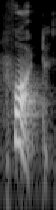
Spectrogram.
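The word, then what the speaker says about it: fought: बिल्कुल ध्यान से देखेंगे एफ ओ यू जी एचटी तो क्या पढ़ेंगे दोस्तों फॉट क्या पढ़ेंगे दोस्तों फॉट एफ से होता है फ और ओ ओ यू जी एस टी तो इसमें ऑट के उच्चारण के रूप में पढ़ेंगे ठीक है तो यहां देखिए ट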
